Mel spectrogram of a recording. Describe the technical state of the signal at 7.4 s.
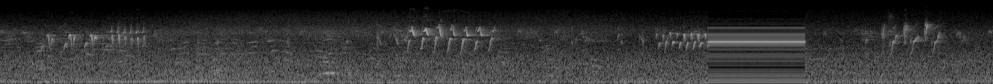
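A system hang loop runs from 7.09 to 8.05 s. The playback system froze while the hardware kept replaying one 10 ms stretch of its buffer, so the sound becomes a steady 100 Hz buzz and roughly a second of audio is lost.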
